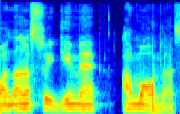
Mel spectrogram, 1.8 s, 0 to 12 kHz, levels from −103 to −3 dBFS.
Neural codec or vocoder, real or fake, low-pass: codec, 24 kHz, 1.5 kbps, HILCodec; fake; 10.8 kHz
